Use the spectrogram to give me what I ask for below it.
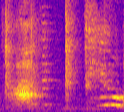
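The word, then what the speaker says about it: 밭에: 얘 같은 경우에도 이 이를 가졌다고 보지 않아요. 그래서 얘도 발음 어떻게 해요? 바테로 발음을 해요.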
